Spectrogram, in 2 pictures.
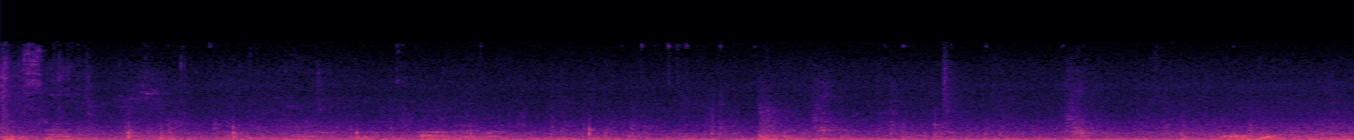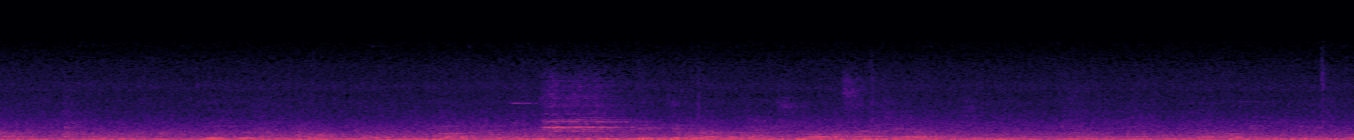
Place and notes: Levent metro station, a week of transit, monday morning - Levent metro station, a week of transit, friday morning
She is there to remind you of the unchangeable pace of the organism of Istanbul. In the metropolitan underground, what surprise would you expect? I decide not to take the metro in the afternoon, I will walk home, get lost and listen elsewhere instead.
Istanbul Province/Istanbul, Turkey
